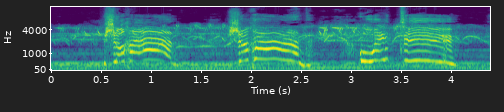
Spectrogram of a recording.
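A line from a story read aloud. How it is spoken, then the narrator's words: Screamed. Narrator (French): hurla-t-il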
